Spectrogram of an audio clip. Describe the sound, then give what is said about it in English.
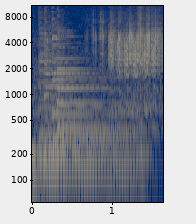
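A goat screams in one long, loud, harmonically rich bleat that wavers and holds for over a second, unaccompanied by any talking. “The goat screamed, some fled, but one unlucky critter met its match.”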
